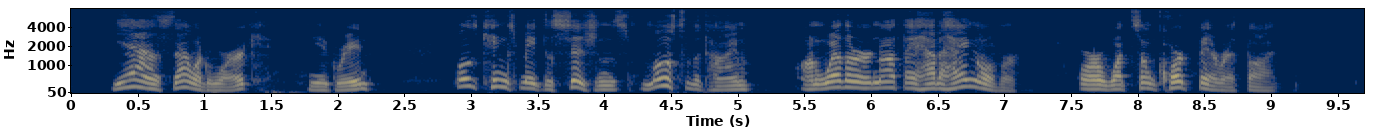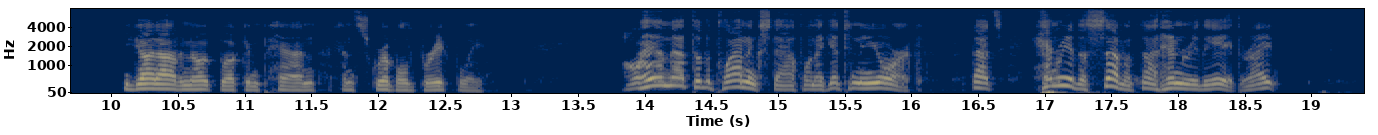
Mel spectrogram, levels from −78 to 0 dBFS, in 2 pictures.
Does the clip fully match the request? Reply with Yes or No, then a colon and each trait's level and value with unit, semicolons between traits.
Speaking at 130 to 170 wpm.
No: average, 185 wpm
